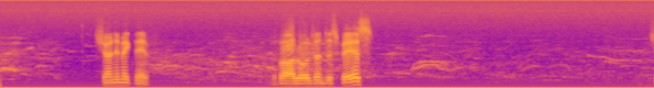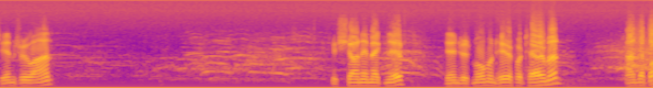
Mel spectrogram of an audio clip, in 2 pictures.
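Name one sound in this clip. A man shouts loudly and excitedly nearby.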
